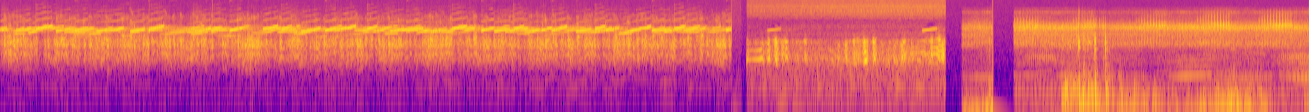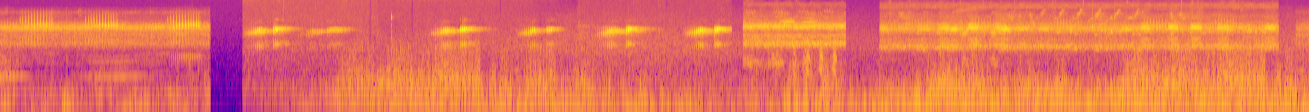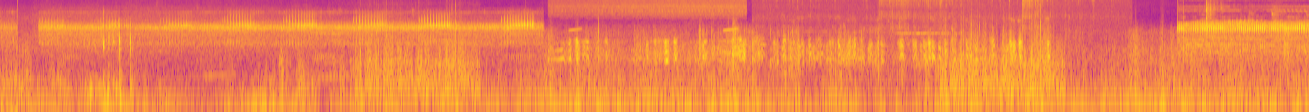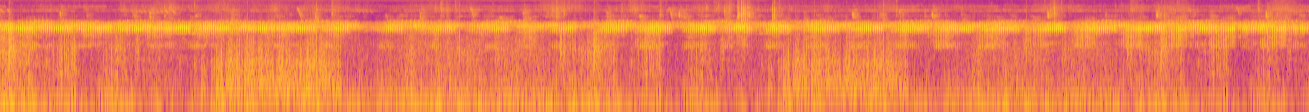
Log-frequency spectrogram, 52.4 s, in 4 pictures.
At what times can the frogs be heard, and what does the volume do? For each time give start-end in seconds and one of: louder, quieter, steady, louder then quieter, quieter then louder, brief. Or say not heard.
0.0-52.3 steady.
